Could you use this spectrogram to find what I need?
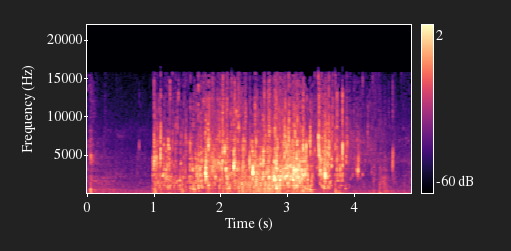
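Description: Water pours and splashes into a plastic tub.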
